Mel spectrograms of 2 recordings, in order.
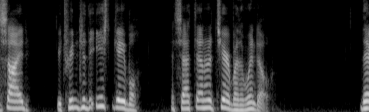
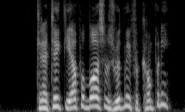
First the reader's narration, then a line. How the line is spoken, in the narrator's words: pleaded Anne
